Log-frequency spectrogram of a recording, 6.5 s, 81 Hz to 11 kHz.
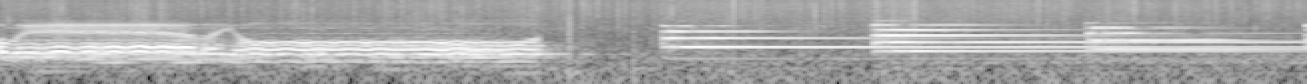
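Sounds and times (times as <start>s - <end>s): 
song: 0.0s - 6.5s
clock chime ringing the hour within a song: 3.3s - 6.5s.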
